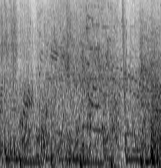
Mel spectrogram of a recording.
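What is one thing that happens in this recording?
A loud charged blast bursts with a whoosh.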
